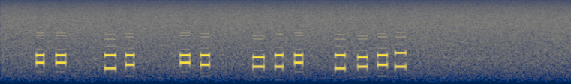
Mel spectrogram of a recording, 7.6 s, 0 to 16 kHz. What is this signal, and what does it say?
DTMF, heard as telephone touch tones, dialled by hand, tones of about 110 ms. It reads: 00 28 08 450 2486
